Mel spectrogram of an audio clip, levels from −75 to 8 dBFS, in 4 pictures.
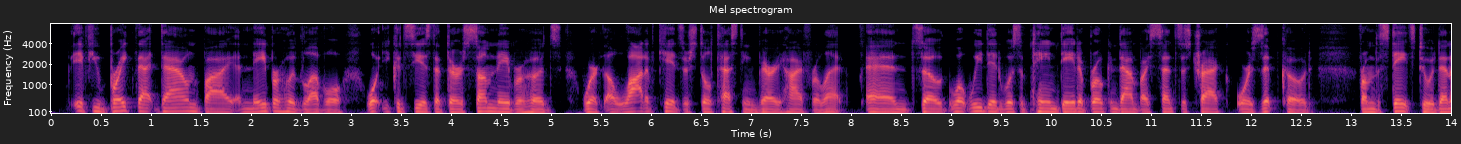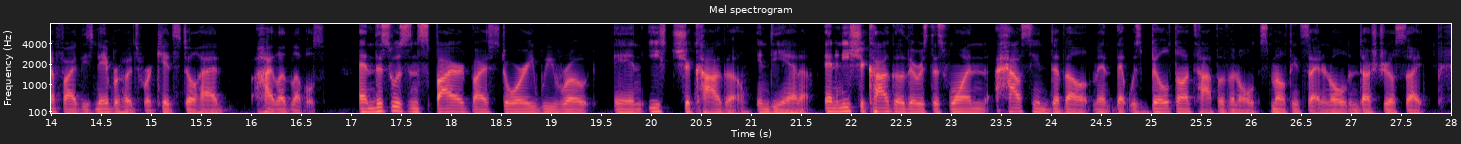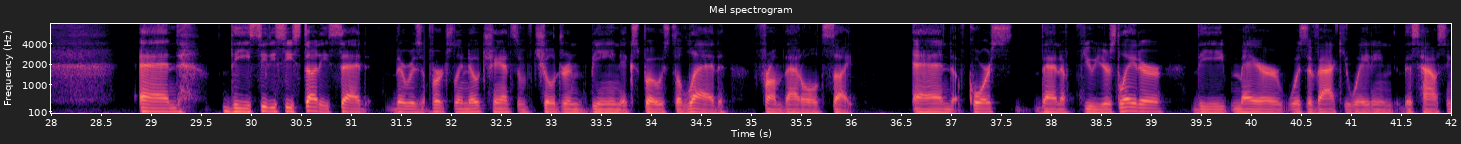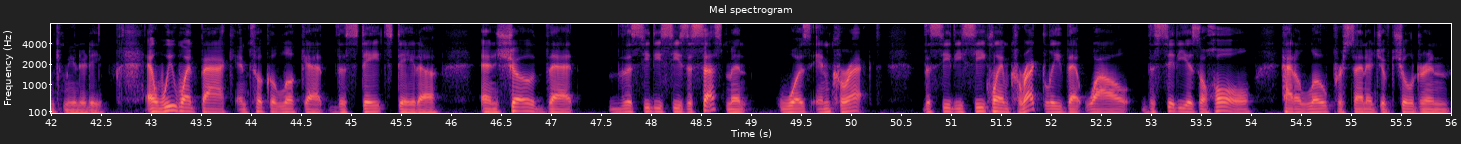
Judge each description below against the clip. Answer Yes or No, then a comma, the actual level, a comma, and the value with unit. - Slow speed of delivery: No, average, 180 wpm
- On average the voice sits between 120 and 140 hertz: No, very low, 95 Hz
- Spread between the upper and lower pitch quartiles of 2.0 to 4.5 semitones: Yes, average, 2.7 semitones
